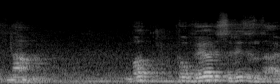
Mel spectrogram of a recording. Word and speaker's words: Nam: As you may know, my surname should be pronounced as Nam.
